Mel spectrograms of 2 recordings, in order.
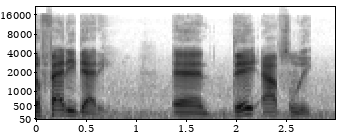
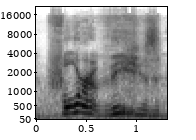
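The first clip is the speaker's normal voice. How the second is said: stunned; 3 semitones higher, 4 dB louder, much slower than usual. Real, not acted. Amazed repeat of gift count.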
